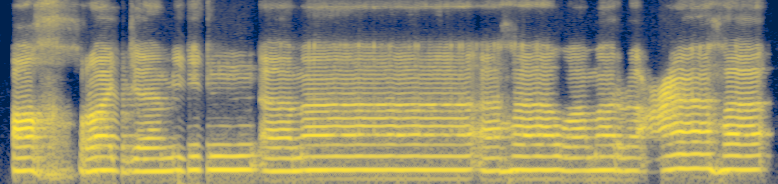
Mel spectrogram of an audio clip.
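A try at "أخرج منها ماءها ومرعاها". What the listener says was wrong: Oke, ini H-nya dipanjangkan ya. Akhraja minha aha wa mar'aha.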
